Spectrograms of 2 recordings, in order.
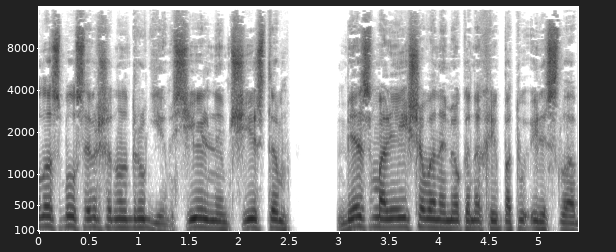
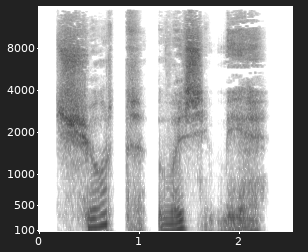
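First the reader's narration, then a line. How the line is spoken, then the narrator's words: Exhaled exclamation. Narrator (Russian): выдохнул Киселев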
